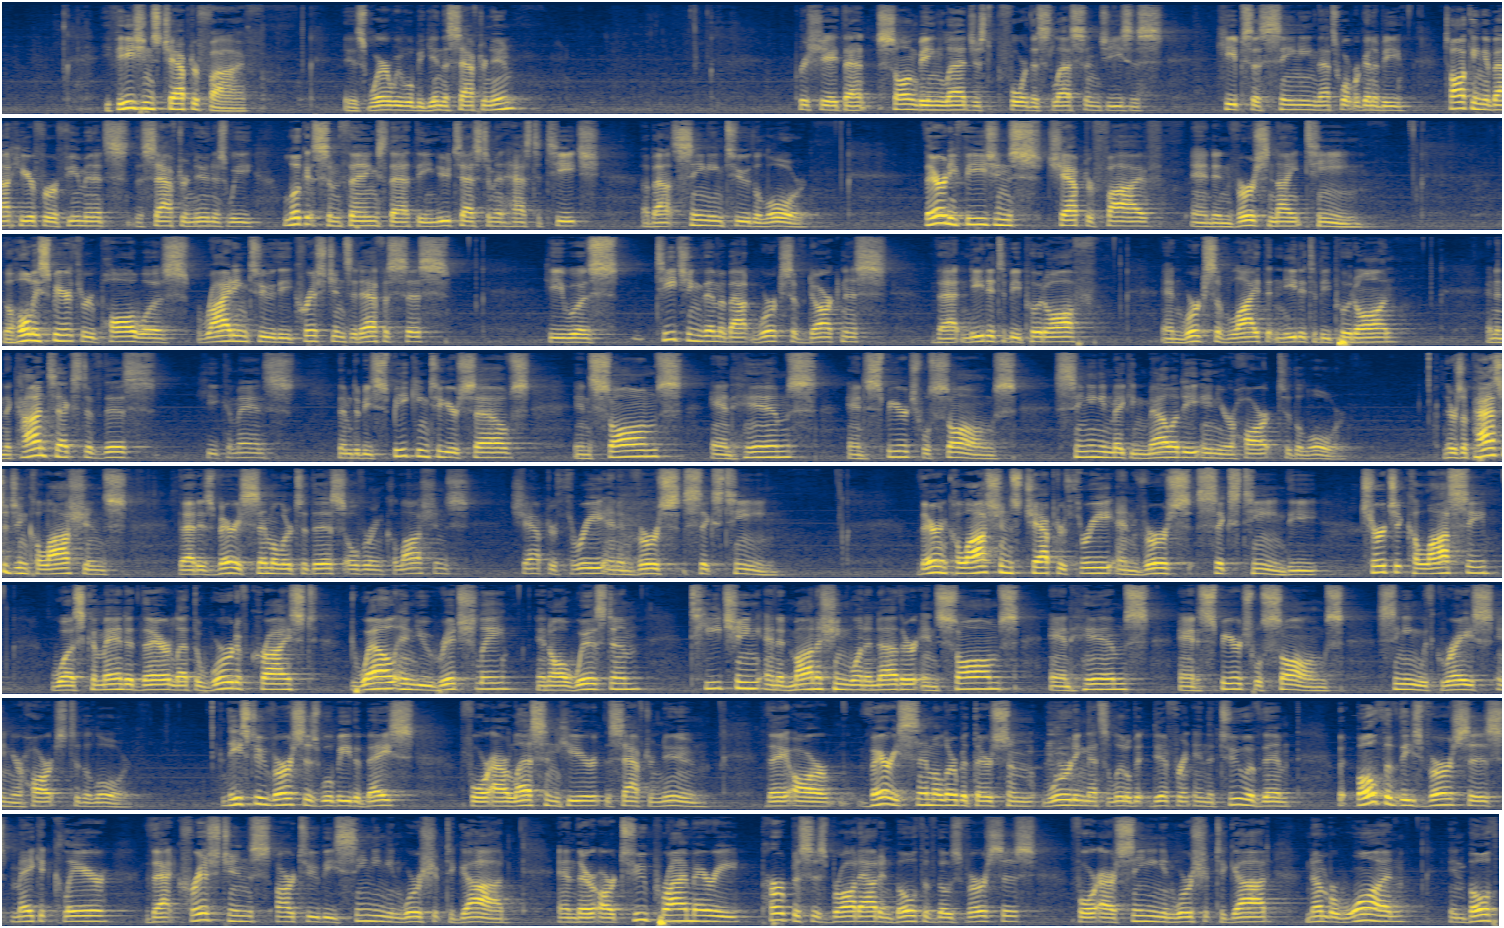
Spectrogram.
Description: Sermons - Olney Church of Christ
Service: Sunday AM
